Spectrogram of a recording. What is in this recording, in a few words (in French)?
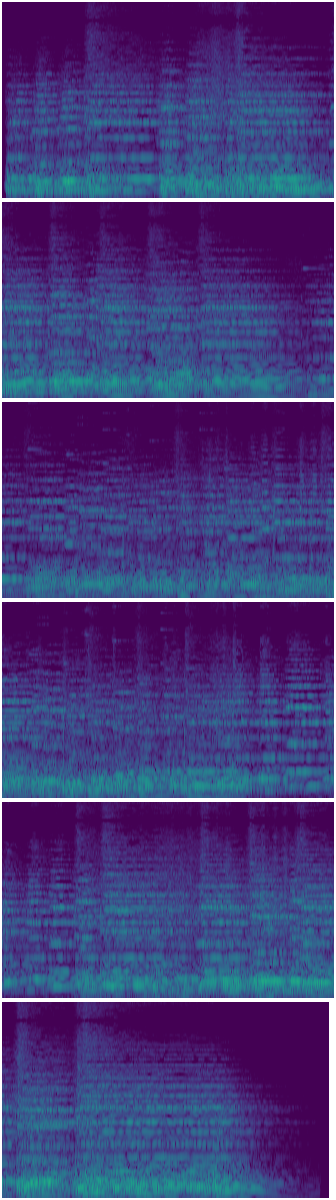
Finlande, Hymnes nationaux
